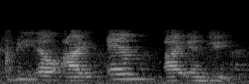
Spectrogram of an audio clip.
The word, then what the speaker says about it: climbing: silent yeah find me the B is silent means you can't hear this one it sounds like c l i m i n g but it's spell with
